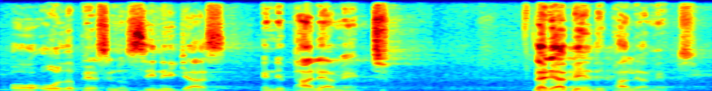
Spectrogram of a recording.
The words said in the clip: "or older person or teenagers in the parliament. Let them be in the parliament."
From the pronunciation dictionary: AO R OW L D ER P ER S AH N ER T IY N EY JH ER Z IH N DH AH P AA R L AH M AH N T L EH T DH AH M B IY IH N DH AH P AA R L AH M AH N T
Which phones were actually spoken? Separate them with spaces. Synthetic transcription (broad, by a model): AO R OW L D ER P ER S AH N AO S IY N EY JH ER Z IH N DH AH P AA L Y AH M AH N T L EH T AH B IY IH N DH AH P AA L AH M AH N T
